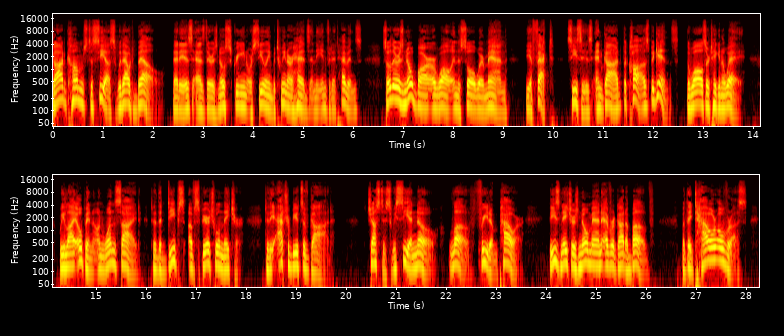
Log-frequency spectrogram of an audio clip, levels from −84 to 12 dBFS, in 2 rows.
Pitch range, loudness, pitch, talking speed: 110-145 Hz, -20 LUFS, 130 Hz, 185 wpm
